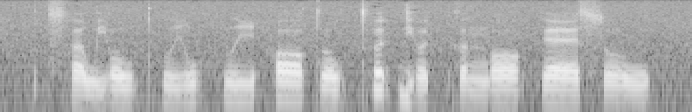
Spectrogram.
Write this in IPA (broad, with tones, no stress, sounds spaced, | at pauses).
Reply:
t͡sʰ ɐ˨˩ w j o˨ w kʷʰ iː˨˧ w kʷ iː˧ h ɔː˥ t̪ o˧ w t̪ʰ ɵ˥ t̚ j ɵ˨˥ t̚ k ɐ˨ ŋ ɔː˧ k ɛː˧ s o˨ w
